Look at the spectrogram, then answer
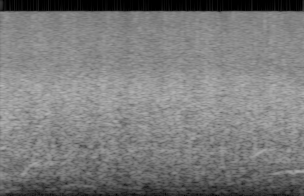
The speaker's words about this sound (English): I believe he's worthy of another hand clap of praise before, before we're seated.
